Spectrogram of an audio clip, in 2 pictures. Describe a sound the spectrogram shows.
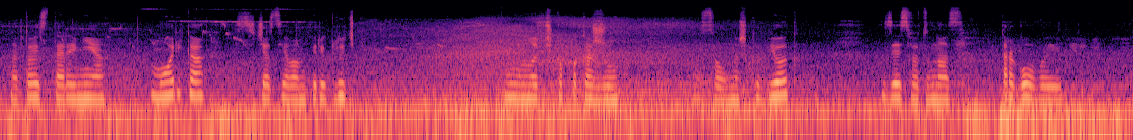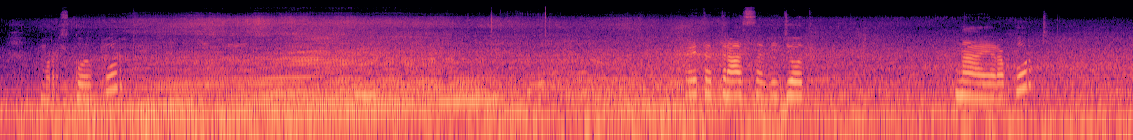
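A middle-aged woman talks calmly close to the microphone.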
